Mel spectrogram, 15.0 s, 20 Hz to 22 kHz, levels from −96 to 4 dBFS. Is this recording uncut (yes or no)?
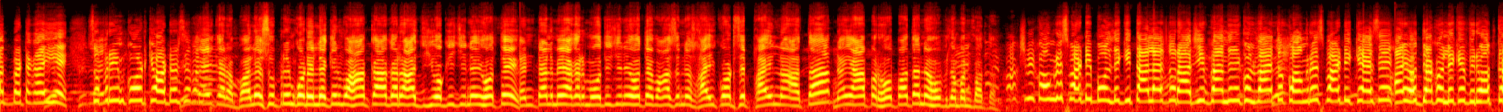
no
